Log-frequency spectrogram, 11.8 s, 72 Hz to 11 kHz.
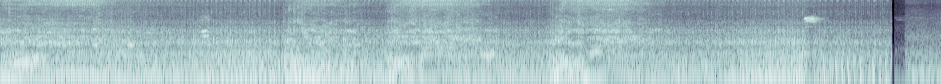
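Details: TVS Apache RTR 150, engine serviced three times in two months but noise remains: rough, rattly mechanical drone through the revs with deep internal rumble; worn engine bearings.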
